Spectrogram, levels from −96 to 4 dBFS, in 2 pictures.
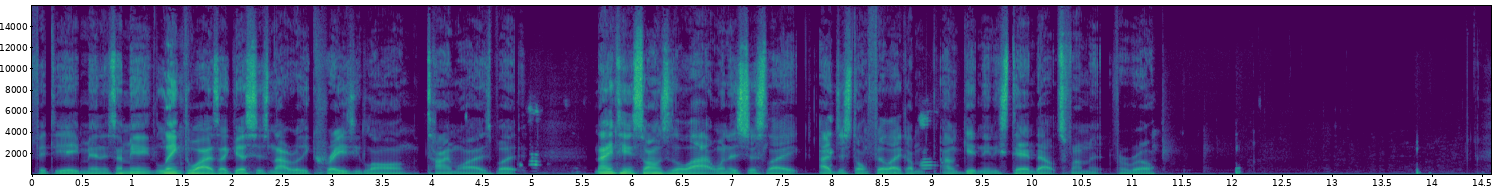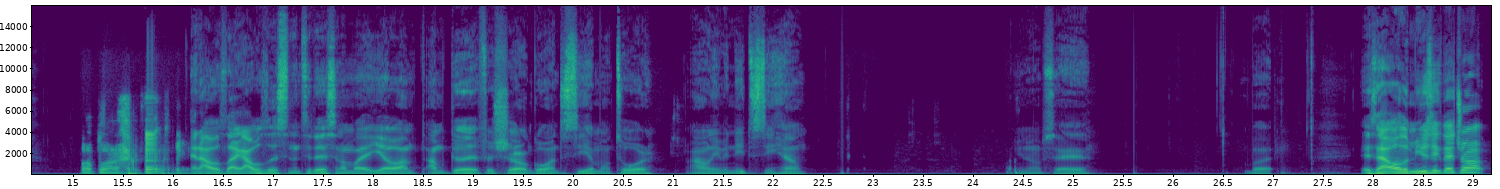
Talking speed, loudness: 175 wpm, -30 LUFS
